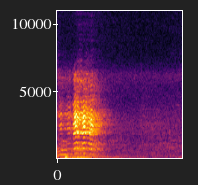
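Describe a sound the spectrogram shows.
A goat bleats loudly close by.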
